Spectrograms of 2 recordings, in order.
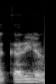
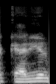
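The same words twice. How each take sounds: First: करियर said with a short first vowel, kəriər; करियर with a quick short "kuh" start; correct pronunciation. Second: कैरियर said with a long open first vowel, kɛriər; wrong pronunciation. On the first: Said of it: "करियर होता है". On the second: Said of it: "अब कैरियर नहीं होता". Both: Shown as a demonstration.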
